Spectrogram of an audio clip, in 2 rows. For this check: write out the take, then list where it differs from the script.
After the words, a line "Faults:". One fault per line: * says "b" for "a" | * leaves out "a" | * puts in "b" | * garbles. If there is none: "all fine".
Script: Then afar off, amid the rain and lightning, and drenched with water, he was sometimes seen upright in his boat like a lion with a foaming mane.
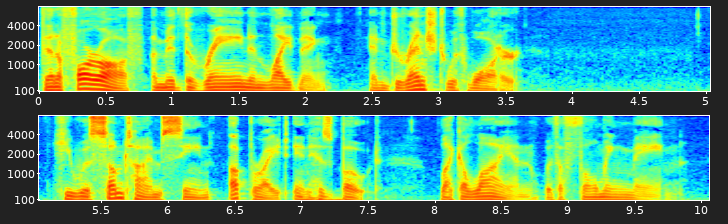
Then afar off, amid the rain and lightning, and drenched with water, he was sometimes seen upright in his boat like a lion with a foaming mane.
Faults:
all fine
